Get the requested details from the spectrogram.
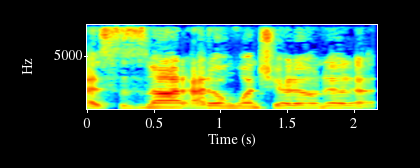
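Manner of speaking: put-on, imitated loud bawling and sobbing. Retelling how a mom in a video broke down: imitating someone bawling. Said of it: "she just starts bawling".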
